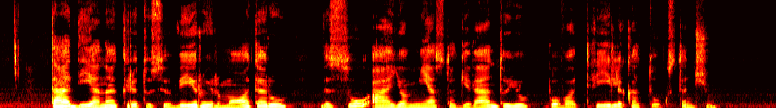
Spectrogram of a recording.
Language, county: Lithuanian, Telšiai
